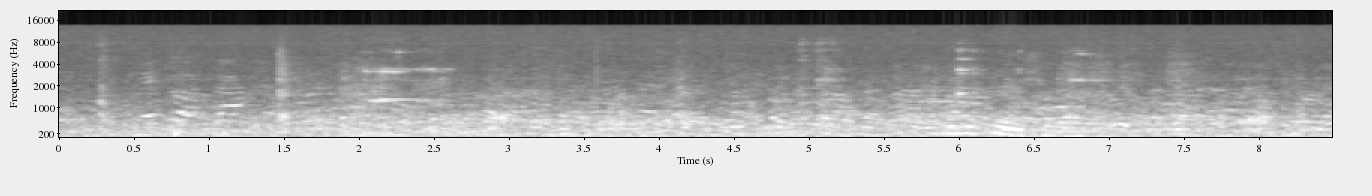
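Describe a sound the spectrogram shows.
Cups and glasses clink at a counter.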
